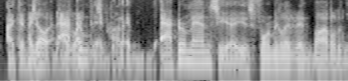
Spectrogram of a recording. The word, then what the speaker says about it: Akkermansia: Akkermansia. – Well, I was just leaning into it, Rob. Thank you very much. Let's do it together. 3, 2, 1. Akkermansia.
